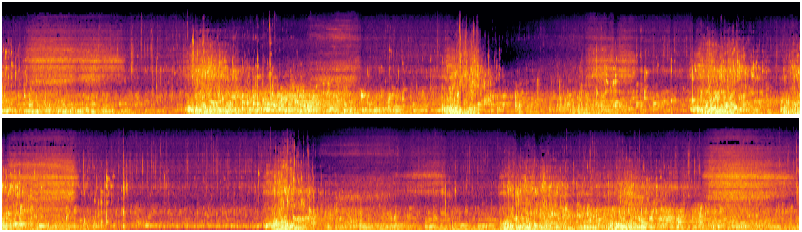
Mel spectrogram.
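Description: Scuba diver breathing through a regulator underwater: a hiss on each inhale and a loud rush of bubbles on each exhale, repeating about every four to five seconds.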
